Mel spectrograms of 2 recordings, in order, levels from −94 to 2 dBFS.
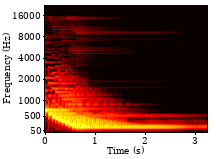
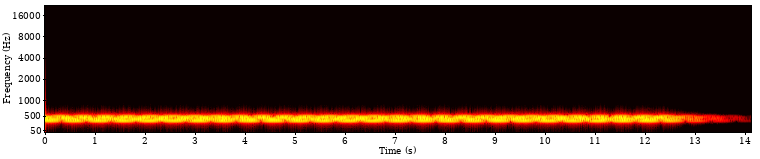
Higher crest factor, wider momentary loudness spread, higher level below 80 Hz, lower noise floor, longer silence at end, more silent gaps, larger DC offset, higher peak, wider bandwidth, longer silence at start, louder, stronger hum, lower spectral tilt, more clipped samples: about the same, 16 dB vs 12 dB; first, 18 LU vs 1 LU; first, -74 dBFS vs under -90 dBFS; second, -48 dBFS vs -66 dBFS; second, 0.4 s vs 0.95 s; neither; neither; first, -6 dBFS vs -14 dBFS; first, 9.6 kHz vs 0.6 kHz; about the same, 0 s vs 0 s; first, -22 LUFS vs -26 LUFS; neither; first, -10.5 dB/octave vs -2 dB/octave; neither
